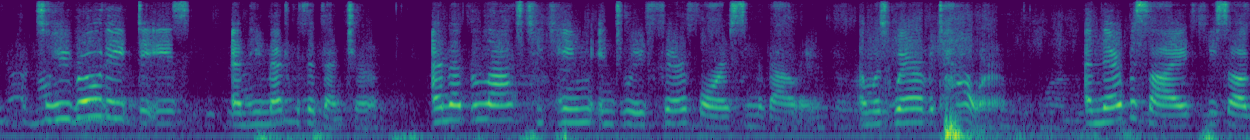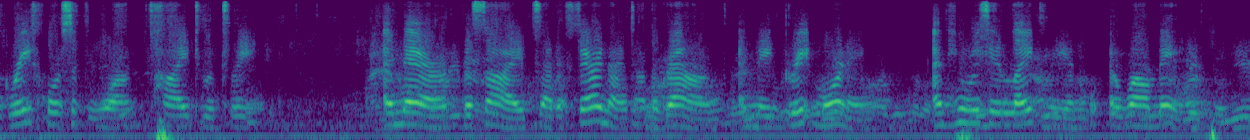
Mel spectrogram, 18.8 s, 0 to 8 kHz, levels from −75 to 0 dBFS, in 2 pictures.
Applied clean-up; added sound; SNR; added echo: neural separator model SepFormer DNS4.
